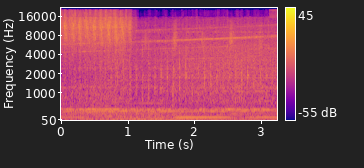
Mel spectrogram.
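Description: A helicopter flies toward an offshore platform, its loud, steady rotor drone and engine hum filling the cabin with a continuous pulsing roar.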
